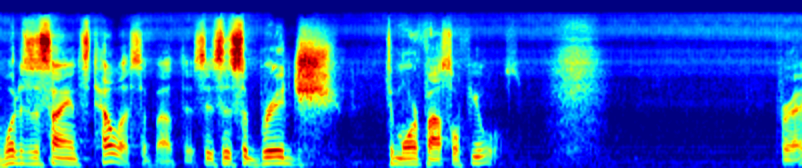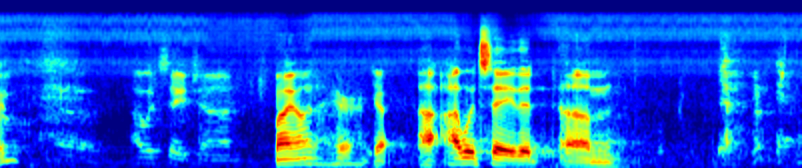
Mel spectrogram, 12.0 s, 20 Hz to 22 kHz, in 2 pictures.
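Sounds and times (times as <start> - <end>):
low mains hum: 0.0 - 12.0
short breathy hiss: 4.0 - 4.8, 6.2 - 6.9.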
